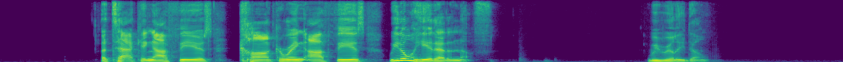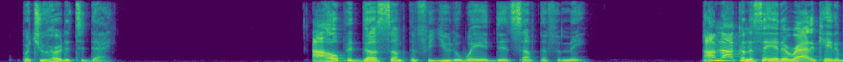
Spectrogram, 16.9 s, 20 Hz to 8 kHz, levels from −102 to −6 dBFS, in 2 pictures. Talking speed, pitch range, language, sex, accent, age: 140 wpm, 120-150 Hz, English, male, American, 40-59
